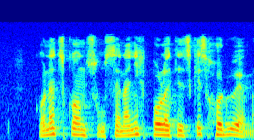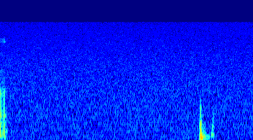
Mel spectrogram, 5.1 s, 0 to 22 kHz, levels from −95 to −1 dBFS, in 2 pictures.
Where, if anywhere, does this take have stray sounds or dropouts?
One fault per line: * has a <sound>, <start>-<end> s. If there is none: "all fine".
all fine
